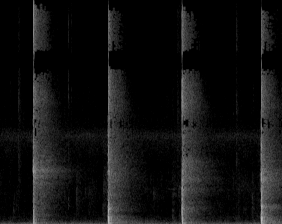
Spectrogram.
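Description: Four heavy chopping blows of a blade into hard, dead mangrove wood, evenly spaced about a second and a half apart, each with a short ringing decay. The wood is being hacked open to get at the tamilok shipworms boring inside it.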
